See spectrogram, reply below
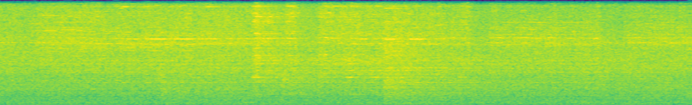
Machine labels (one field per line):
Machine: pump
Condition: abnormal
